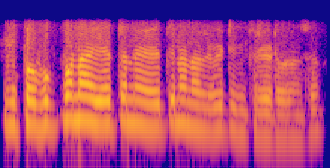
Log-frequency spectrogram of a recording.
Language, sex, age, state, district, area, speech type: Tamil, male, 18-30, Tamil Nadu, Krishnagiri, rural, conversation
